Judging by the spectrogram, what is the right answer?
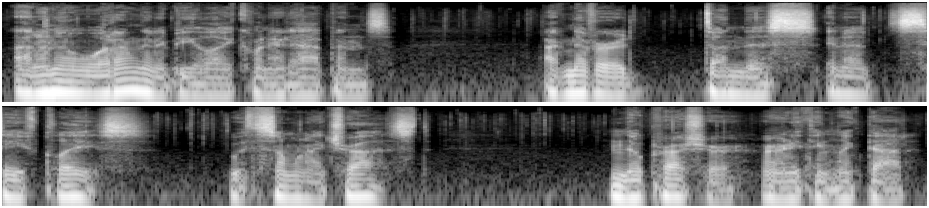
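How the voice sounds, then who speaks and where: A man playing a gentle, anxious young werewolf boyfriend in an intimate audio roleplay, speaking softly and haltingly. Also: rumbling low, steady tone. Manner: intimate, hesitant, soft-hearted, halting.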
